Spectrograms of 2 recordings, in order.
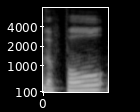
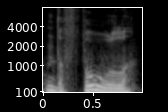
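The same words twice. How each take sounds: First: "fool" said like "foal", rising; slipped pronunciation. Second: "fool" said with long oo, falling; corrected pronunciation. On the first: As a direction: let the vowel of "fool" slip to oh. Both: Shown as a demonstration.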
